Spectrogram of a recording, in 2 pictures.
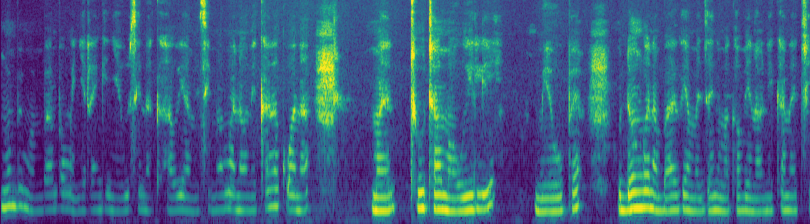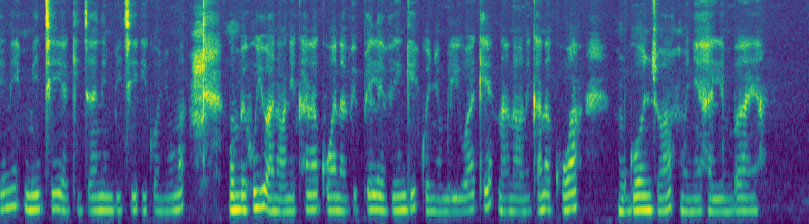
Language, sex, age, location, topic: Swahili, male, 25-35, Kisumu, agriculture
